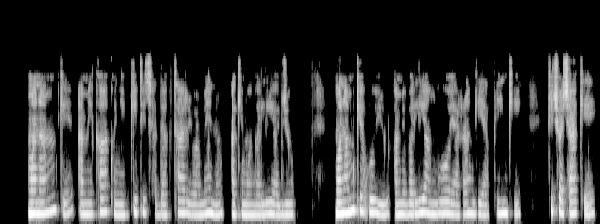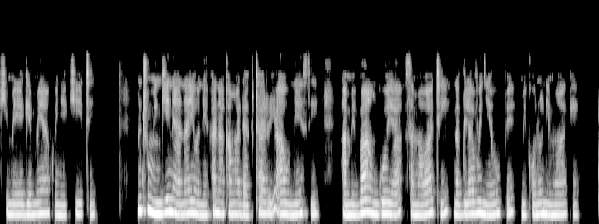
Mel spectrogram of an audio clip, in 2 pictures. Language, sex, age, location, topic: Swahili, female, 25-35, Kisii, health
